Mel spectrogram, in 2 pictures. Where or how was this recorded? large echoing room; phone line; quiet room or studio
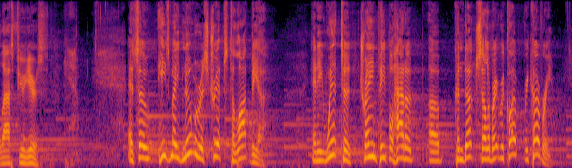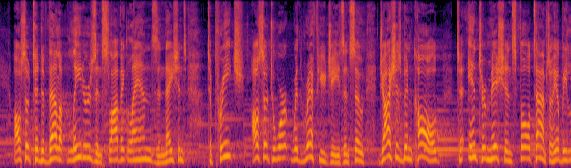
large echoing room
